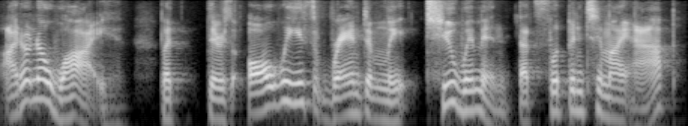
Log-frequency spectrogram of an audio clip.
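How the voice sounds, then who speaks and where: A man talking casually and candidly as a podcast guest, animated and rambling, with self-deprecating humor. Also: medium pitch, unhurried. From diaspora Korean, raised in the West.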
